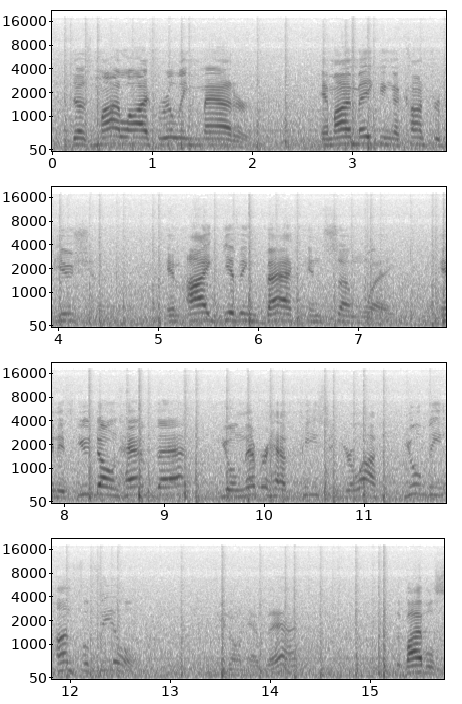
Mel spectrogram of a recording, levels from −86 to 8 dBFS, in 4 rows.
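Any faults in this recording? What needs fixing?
Nothing stood out on listening, and the room noise about 11 dB below the speech belongs to the recording space, so there is nothing to fix.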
